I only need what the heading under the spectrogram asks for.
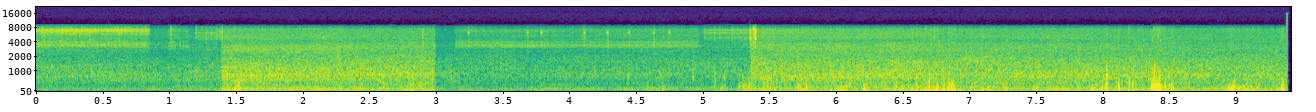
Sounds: Vehicle

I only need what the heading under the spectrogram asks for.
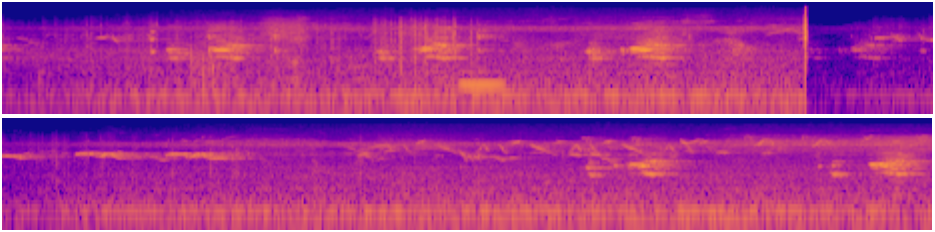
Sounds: Bird, Insect, bird song, Chirp, Cricket

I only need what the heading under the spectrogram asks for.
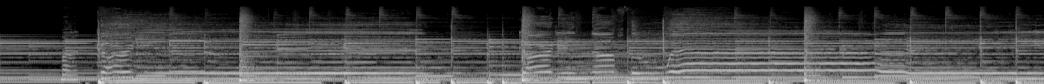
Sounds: Music

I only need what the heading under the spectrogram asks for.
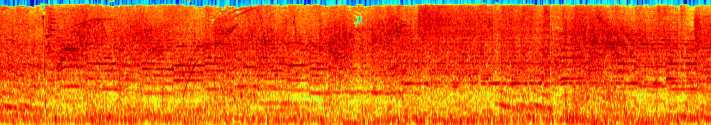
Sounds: Background music, Music

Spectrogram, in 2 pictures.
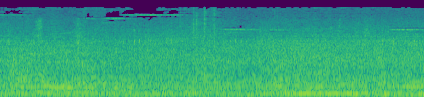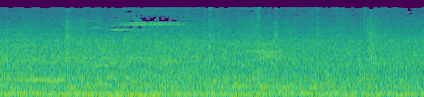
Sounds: Speech

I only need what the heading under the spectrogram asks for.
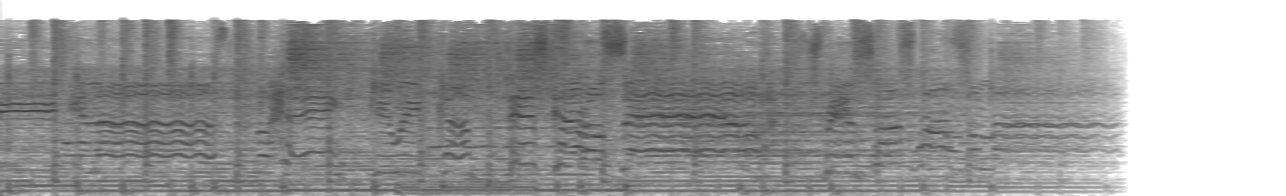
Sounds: Music

